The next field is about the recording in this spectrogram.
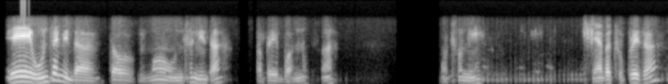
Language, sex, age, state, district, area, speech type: Nepali, male, 30-45, West Bengal, Alipurduar, urban, conversation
